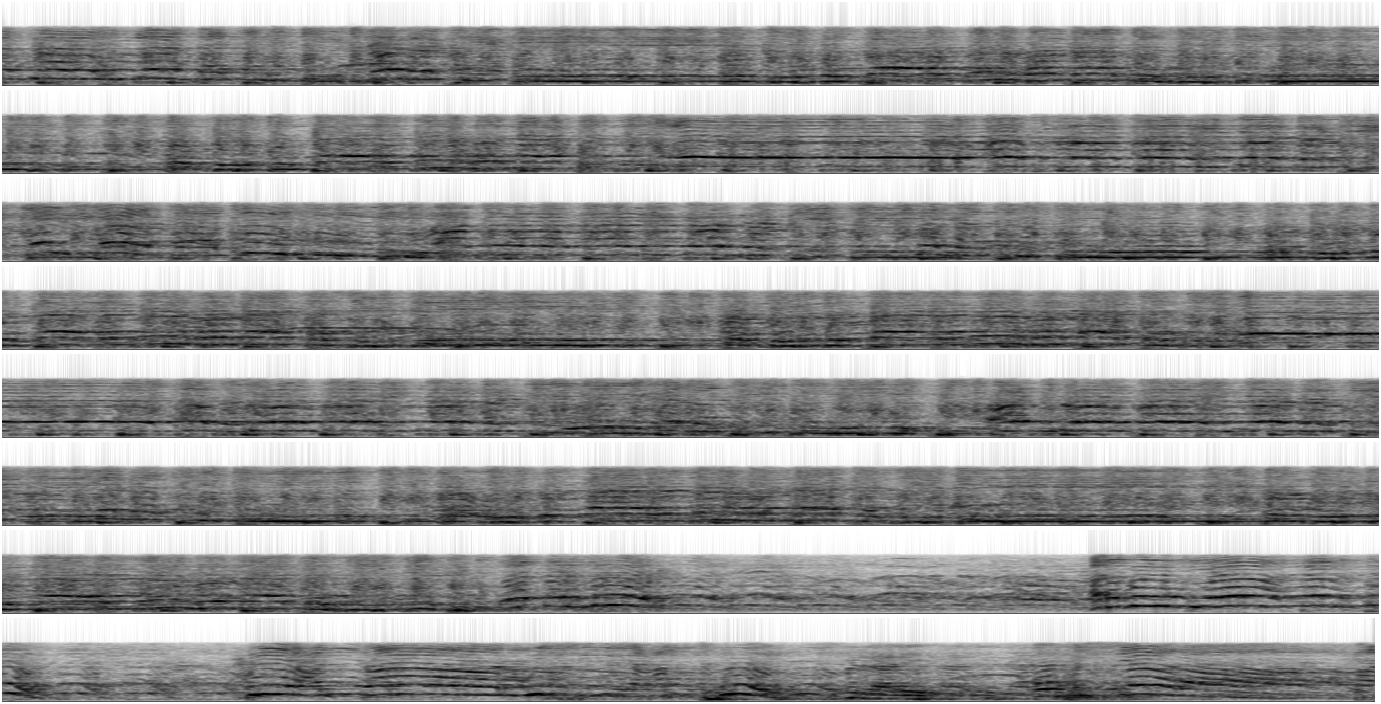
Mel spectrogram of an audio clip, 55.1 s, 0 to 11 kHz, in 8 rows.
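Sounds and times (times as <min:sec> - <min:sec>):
group singing: 0:00.0 - 0:46.6.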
